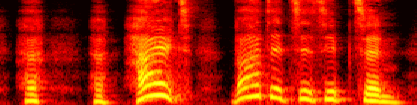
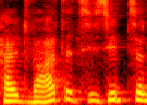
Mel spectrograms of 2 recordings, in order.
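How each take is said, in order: First: Mock shout. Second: Said in the usual way. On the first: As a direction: yell it after him to stop. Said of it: "wo der Krillin noch zuschreit". (höher, lauter Ruf: halt, warte) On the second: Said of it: "da schreit er nicht".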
